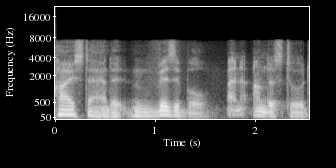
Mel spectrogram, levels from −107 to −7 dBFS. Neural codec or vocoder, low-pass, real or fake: codec, 16 kHz in and 24 kHz out, 0.4 kbps, LongCat-Audio-Codec, fine tuned four codebook decoder; 7.2 kHz; fake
